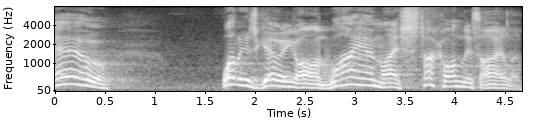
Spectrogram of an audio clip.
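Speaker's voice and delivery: put-on old English accent. Retelling how he talked when acting as an old-time Englishman, in a 17th-century Englishman accent. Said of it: "I would talk like".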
